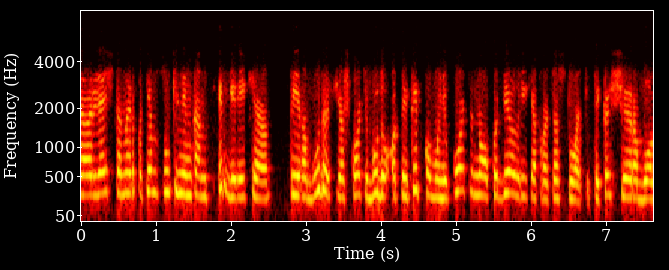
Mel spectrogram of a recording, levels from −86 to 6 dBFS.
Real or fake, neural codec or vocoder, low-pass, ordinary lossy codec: real; none; 7.2 kHz; Opus, 32 kbps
